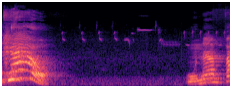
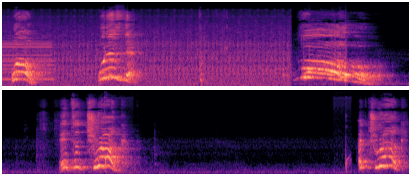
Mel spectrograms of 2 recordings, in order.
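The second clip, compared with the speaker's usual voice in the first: excited; 10 semitones higher, slower than usual. Acted. Host showing kids a truck with excitement. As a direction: gasp in delight at the truck.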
